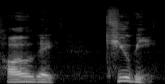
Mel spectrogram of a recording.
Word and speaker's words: Holiday QB: cube oh my god I'm gonna pronounce this wrong cuz I did it wrong last time and it's holiday QB QB cube oh my god hope he's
